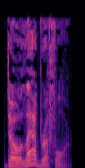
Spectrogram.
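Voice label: "dolabriform", British English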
